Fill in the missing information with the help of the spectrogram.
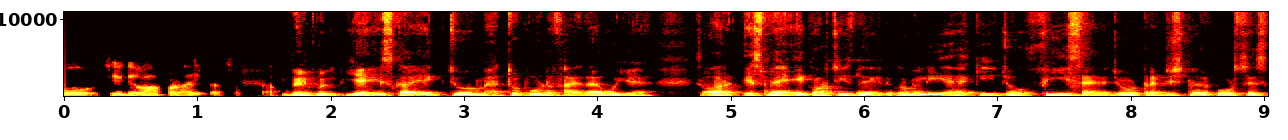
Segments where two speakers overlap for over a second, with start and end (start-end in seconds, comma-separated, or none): none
